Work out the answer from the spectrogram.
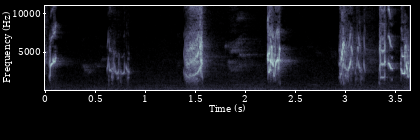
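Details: Pet lovebirds chirping: short, bright, harsh chirps in separate bursts at irregular intervals, some doubled or stacked, with no other clear sounds.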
